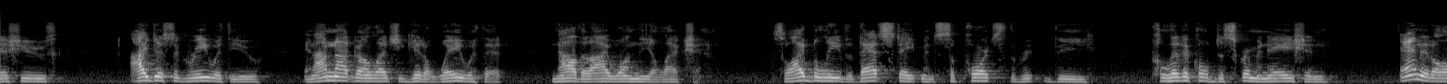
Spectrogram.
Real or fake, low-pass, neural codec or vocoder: real; 7.2 kHz; none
